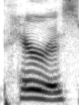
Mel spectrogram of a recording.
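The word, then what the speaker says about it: PVRIS: pretty female artist uh the band Paris but it's spelled PV r i s uh they started they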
